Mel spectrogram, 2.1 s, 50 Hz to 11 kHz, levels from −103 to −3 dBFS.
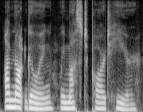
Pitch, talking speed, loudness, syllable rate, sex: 165 Hz, 195 wpm, -17 LUFS, 4.1 syllables/s, female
